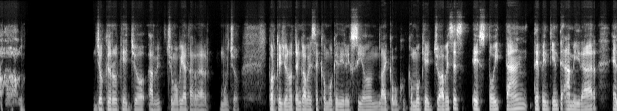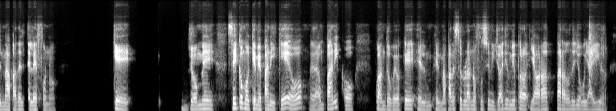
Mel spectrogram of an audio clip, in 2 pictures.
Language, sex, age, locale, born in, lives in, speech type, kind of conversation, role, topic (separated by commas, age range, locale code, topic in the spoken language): Spanish, male, 35-39, es-US, Puerto Rico, United States, conversation, unstructured, none, ¿Alguna vez te has perdido durante un viaje? ¿Qué pasó?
